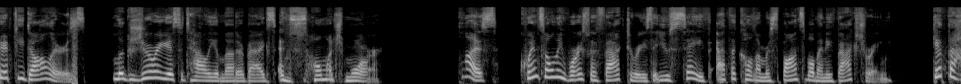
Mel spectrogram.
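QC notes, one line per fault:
0.71–0.79 s, burst of packet loss: about 60 ms of audio never arrived, so the receiver extended and faded the preceding sound for roughly 54 ms before resuming further on with that stretch missing.
2.29–2.35 s, 3.63–3.69 s, 4.63–4.67 s, short concealed packet loss: gaps of 45, 36 and 20 ms, with 40, 40 and 20 ms of audio missing, were each bridged by continuing the last sound, then blending back, heard as brief smears or wobbles.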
